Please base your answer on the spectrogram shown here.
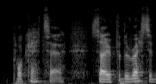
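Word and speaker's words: Płacheta: right now saying or suggesting how to pronounce the name which is chemin suave porchetta so for the rest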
